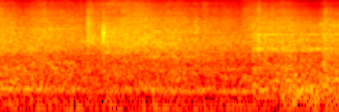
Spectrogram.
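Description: Ice hockey play on a rink: a steady scraping hiss of skates on the ice, with two sharp clicks about a second in.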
